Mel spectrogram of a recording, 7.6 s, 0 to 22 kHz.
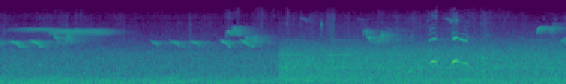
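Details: A litter of five-week-old Alaskan Malamute puppies on their first adventure, 30 March 2021, gives thin, high whines and yips in short runs of falling notes. Soft squeaks come near the end over a steady, rushing background hiss.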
